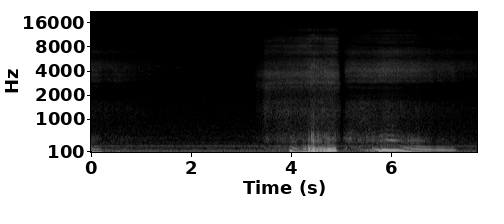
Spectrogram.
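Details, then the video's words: Queenie the big pig asleep and snoring: a short harsh snort-like rasp after several seconds of quiet, followed by a softer, longer low rumbling breath. "Big Pig Snoozin' (HD Queenie Snoring Audio)"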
